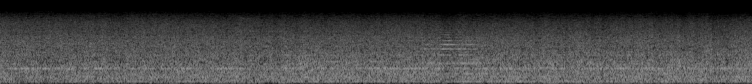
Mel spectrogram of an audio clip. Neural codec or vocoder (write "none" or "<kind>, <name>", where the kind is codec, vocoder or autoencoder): none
